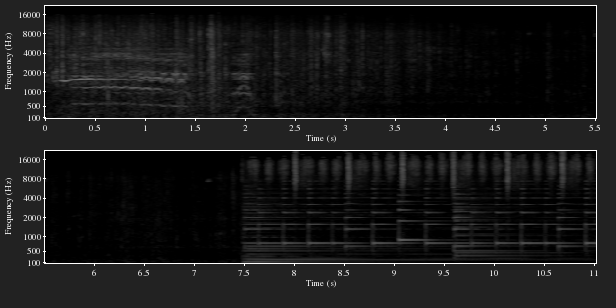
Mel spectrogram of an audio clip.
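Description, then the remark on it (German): A horse whinnies loudly at the start, followed by steady clip-clopping hooves and the rumble of a moving horse-drawn carriage, the way to reach Liège from Aachen, before sustained piano chords take over in the final seconds. “Die wohnten allerdings in Lüttich und das war von Aachen gar nicht so weit weg und mit der Pferdekutsche gut zu erreichen.”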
